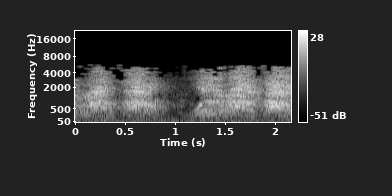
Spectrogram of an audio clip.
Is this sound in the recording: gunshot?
no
